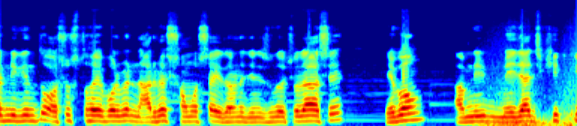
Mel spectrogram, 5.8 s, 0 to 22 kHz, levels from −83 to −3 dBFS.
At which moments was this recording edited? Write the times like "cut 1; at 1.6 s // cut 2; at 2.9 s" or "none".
none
